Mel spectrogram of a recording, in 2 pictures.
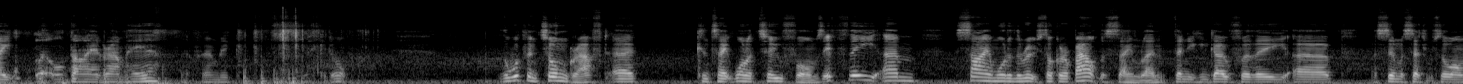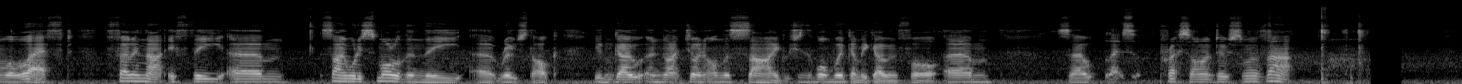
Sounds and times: Speech: 0.0s - 3.5s, 5.0s - 6.4s, 7.0s - 24.6s, 25.2s - 27.6s.

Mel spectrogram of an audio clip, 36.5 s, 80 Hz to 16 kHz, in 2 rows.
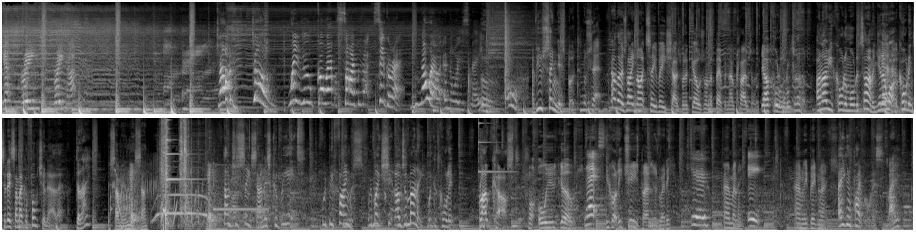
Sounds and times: Music: 0.0s - 36.4s
Speech: 8.3s - 21.1s, 22.7s - 27.2s.

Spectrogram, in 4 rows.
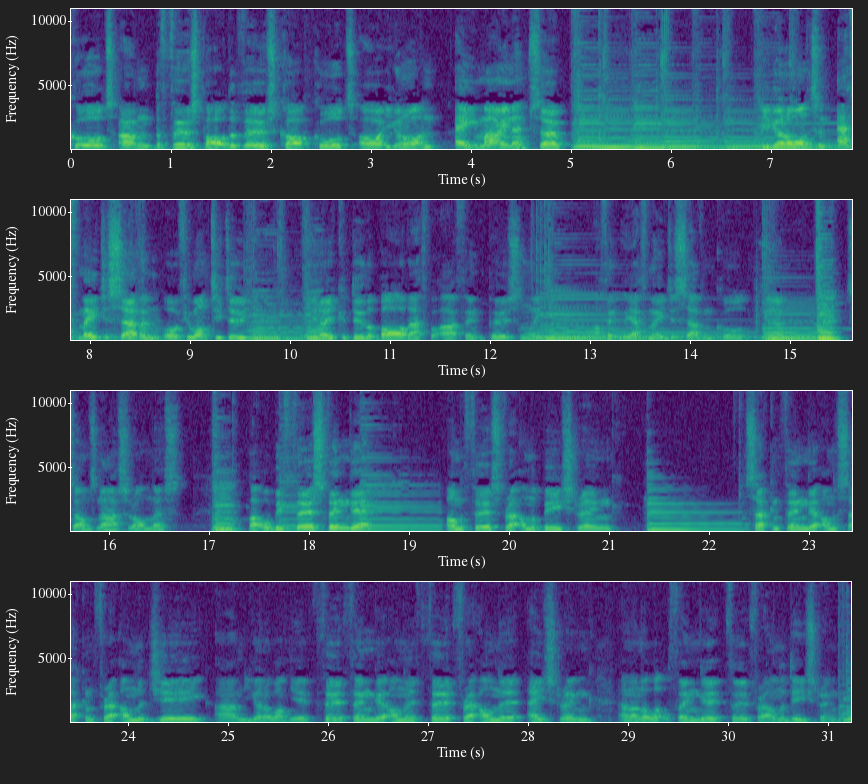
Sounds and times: Speech: 0.0s - 5.0s, 6.9s - 9.6s, 10.2s - 16.8s, 17.4s - 18.6s, 19.4s - 21.1s, 22.3s - 31.2s
Acoustic guitar: 4.3s - 11.4s, 12.4s - 15.8s, 16.9s - 23.4s.

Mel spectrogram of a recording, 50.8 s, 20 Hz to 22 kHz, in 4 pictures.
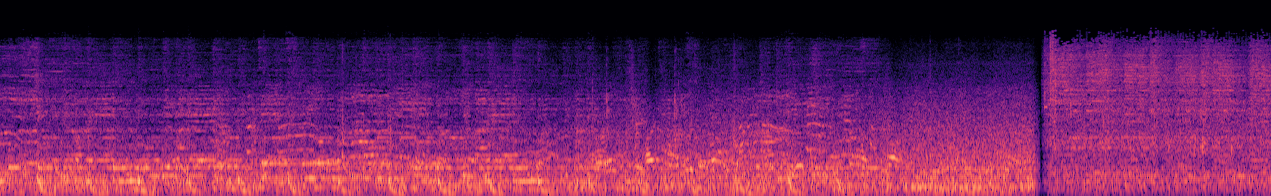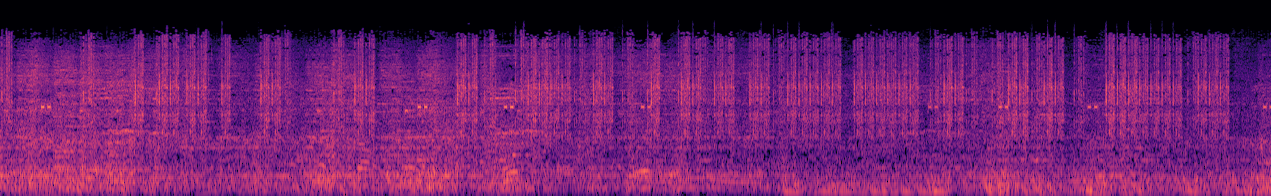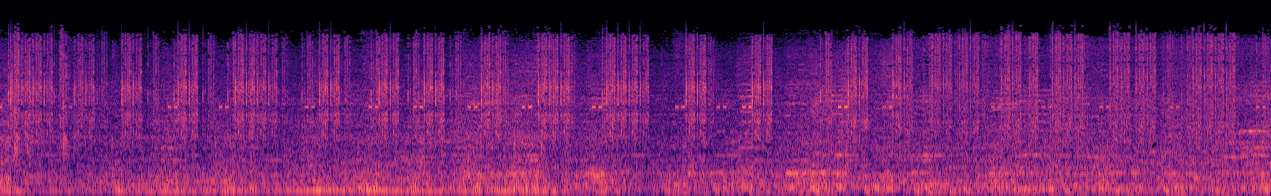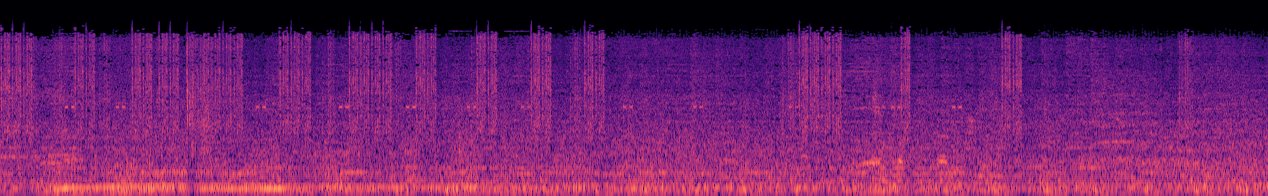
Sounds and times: Music: 0.0s - 9.4s, 10.4s - 50.8s
Speech: 5.8s - 9.4s.

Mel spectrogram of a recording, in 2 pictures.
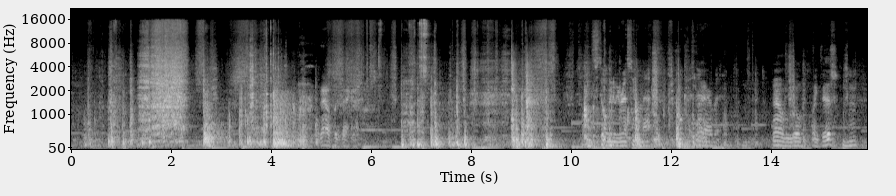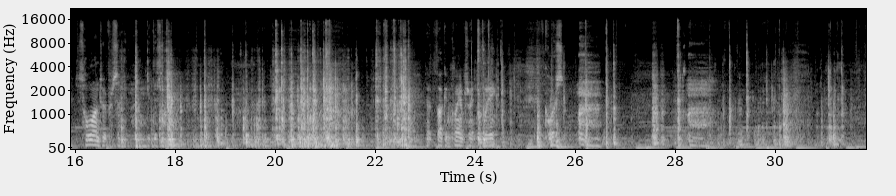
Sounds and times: Speech: 4.9s - 5.9s, 10.3s - 13.0s, 14.0s - 15.4s, 16.1s - 18.0s, 23.0s - 24.5s, 25.4s - 25.8s.

